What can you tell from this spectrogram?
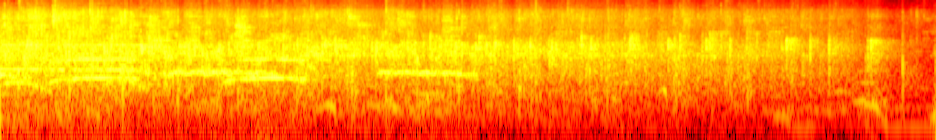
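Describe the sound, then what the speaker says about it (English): An audience at a talk on Sarawak and the murder of Hussain Najadi claps in sustained, dense applause that fills the room, then thins toward the end, with a voice speaking over it. "I think he deserves another round of applause"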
